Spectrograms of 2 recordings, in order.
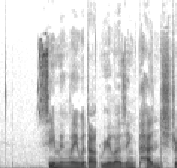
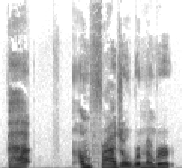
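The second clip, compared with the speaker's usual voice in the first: higher, louder squeak while being hugged; 6 semitones higher, 7 dB louder than usual. A narrator's reading. Virgil crushed in his brother's hug, squeaky protest. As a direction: squeeze the words out mid-hug. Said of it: "Virgil squeaked out".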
